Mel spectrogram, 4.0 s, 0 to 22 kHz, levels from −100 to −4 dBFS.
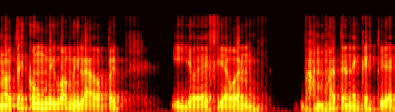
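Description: From start to finish, the speech carries overlap-add ripple: the signal was split into windowed frames and rebuilt with an overlap whose gains do not add up evenly, so the level dips deeply, by about 60 dB, once per frame, around 30 times a second. It sounds like a harsh, robotic flutter chopping every syllable. A waveform shows a regular comb of near-silent notches, and a spectrogram shows evenly spaced vertical gaps across all frequencies.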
